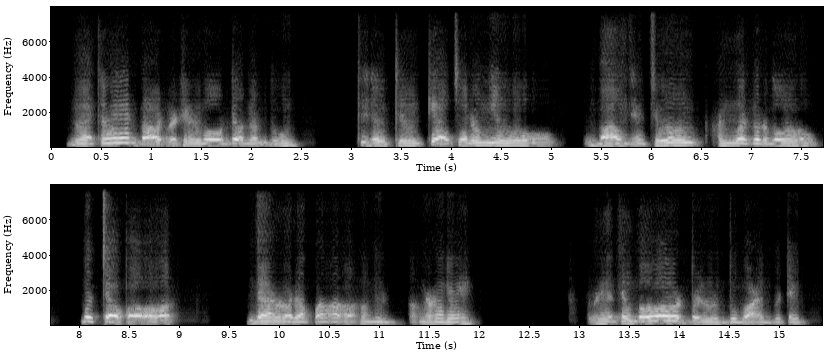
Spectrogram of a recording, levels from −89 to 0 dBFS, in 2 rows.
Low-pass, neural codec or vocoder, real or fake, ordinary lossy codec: none; codec, 16 kHz, 0.5 kbps, FreqCodec, smaller model; fake; none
